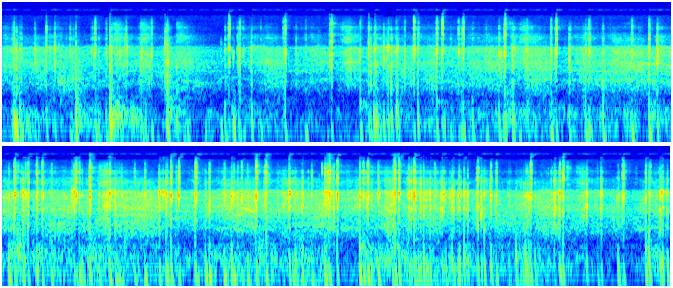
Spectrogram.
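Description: Black-powder muskets firing in a dense, crackling run of scattered shots from a re-enacted battle line, over a din of many men's voices.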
